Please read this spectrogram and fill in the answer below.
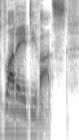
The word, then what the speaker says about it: Vlade Divac: You were much closer on the second take there. Yeah. Okay. That's, I think the closest we can get here, is Vlade Divac.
